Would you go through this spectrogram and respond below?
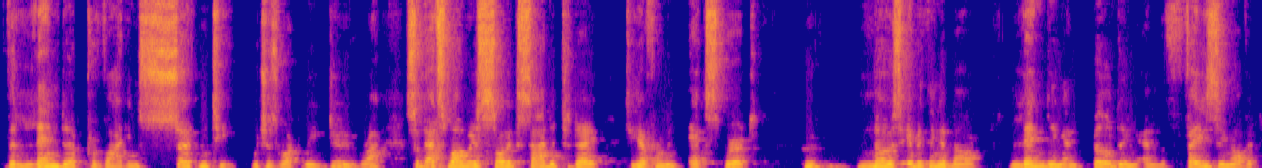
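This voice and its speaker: A man's voice: a little high, dark tone, rough recording. A man co-hosting a live show, speaking earnestly in a speechifying way and often adding "right?". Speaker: podcast co-host. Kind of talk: casual live-stream chat.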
